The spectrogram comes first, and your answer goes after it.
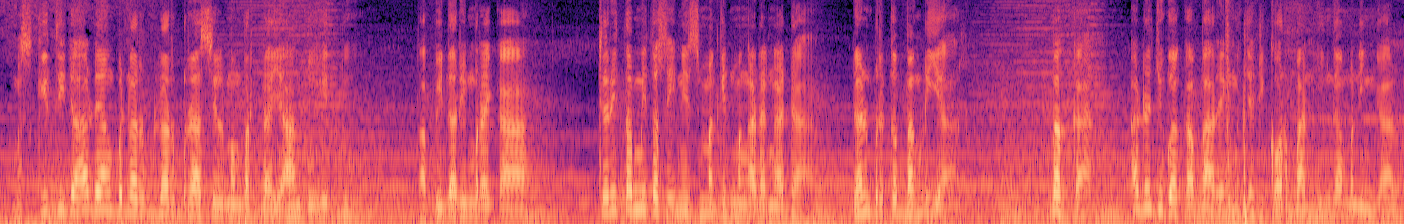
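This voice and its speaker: A man's voice: fairly high pitch, very animated, normal speed. A man narrating a horror cartoon in a scripted, dramatic storytelling manner. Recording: narration over background music.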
